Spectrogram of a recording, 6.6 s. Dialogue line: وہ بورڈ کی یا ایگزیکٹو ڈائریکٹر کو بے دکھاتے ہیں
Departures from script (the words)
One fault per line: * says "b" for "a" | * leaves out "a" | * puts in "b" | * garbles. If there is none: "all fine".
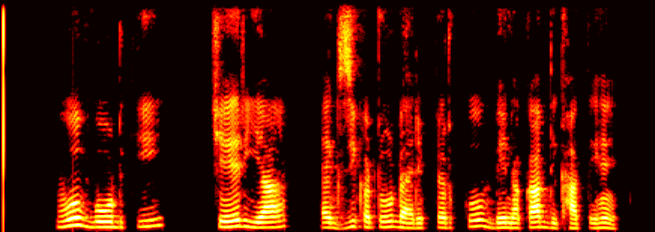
* puts in "چیئر"
* puts in "نقاب"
